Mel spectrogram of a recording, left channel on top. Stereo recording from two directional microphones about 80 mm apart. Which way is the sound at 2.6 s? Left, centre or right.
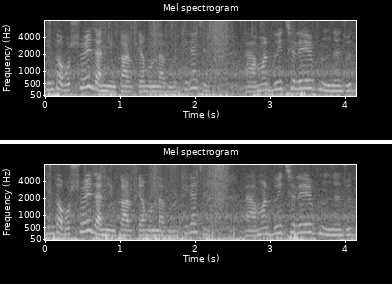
Centre.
